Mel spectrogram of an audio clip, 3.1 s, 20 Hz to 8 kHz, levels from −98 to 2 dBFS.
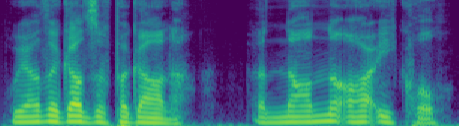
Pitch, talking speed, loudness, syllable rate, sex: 120 Hz, 195 wpm, -17 LUFS, 6.0 syllables/s, male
